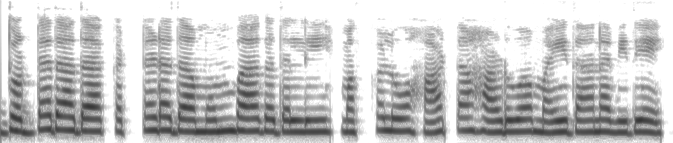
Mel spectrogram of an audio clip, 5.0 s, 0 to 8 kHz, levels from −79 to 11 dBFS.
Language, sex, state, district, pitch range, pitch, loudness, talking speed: Kannada, female, Karnataka, Bangalore, 240-260 Hz, 245 Hz, -16 LUFS, 85 wpm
